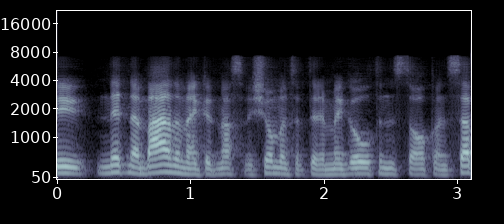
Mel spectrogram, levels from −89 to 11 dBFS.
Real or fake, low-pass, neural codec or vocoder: fake; 7.2 kHz; codec, 16 kHz, 0.2 kbps, FocalCodec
